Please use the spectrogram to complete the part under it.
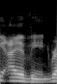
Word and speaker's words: Iovine: Jimmy Iovine, right.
